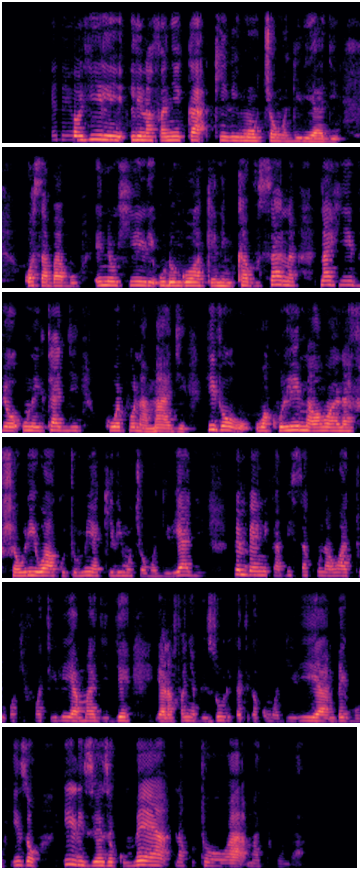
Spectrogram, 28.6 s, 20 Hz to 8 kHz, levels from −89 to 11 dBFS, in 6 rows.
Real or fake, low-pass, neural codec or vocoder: real; 7.2 kHz; none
